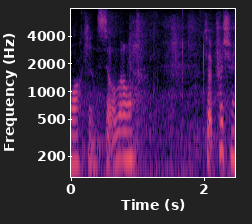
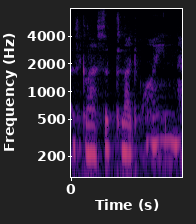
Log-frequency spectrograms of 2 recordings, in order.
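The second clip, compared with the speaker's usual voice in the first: spooky vampire whisper; 4 semitones higher, 10 dB quieter than usual. Pretend. Spooky joke before cranberry reveal.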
